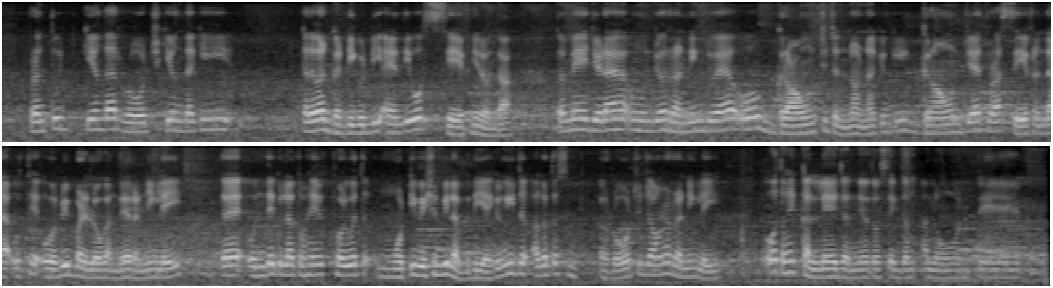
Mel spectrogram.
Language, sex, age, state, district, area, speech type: Dogri, male, 18-30, Jammu and Kashmir, Jammu, urban, spontaneous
